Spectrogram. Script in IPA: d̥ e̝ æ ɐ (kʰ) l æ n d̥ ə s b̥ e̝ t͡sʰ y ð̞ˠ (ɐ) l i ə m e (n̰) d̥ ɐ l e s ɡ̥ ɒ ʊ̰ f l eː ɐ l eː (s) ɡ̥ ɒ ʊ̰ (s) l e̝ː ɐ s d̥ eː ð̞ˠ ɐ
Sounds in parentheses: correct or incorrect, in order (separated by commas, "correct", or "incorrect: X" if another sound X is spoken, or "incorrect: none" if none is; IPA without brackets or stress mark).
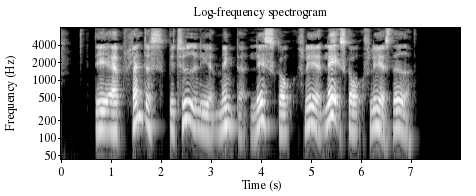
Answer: incorrect: pʰ, incorrect: ə, incorrect: ŋ̰, correct, incorrect: f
